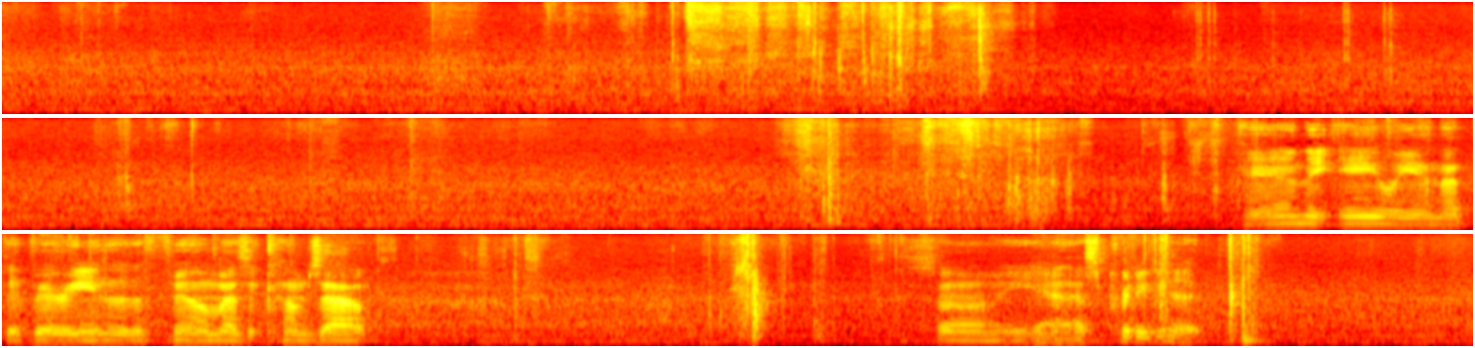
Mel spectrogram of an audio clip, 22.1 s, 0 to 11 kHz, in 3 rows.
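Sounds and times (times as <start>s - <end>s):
faint steady hum: 0.0s - 22.0s
book pages rustling: 2.1s - 5.2s, 7.8s - 10.0s, 11.2s - 13.6s, 16.5s - 17.6s, 18.2s - 19.3s, 20.3s - 21.0s.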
